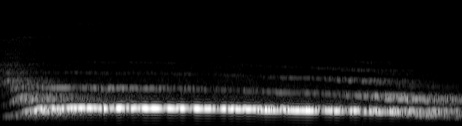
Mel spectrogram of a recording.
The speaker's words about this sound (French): D'ailleurs, écoutez, le loup entend hurler là-bas, dans le lointain. » Les brebis prêtèrent l'oreille. Elles entendirent en direction de la forêt les cris glaçants d'un loup qu'elles ne connaissaient que trop.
